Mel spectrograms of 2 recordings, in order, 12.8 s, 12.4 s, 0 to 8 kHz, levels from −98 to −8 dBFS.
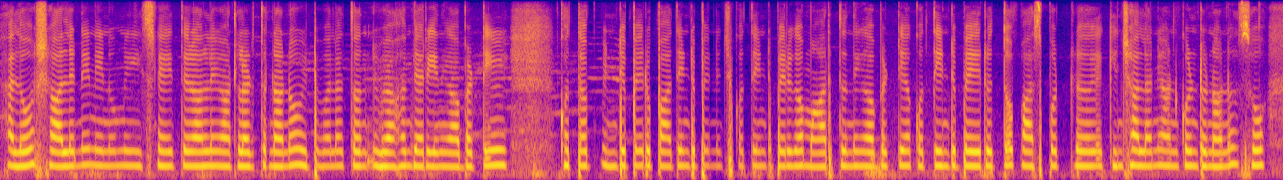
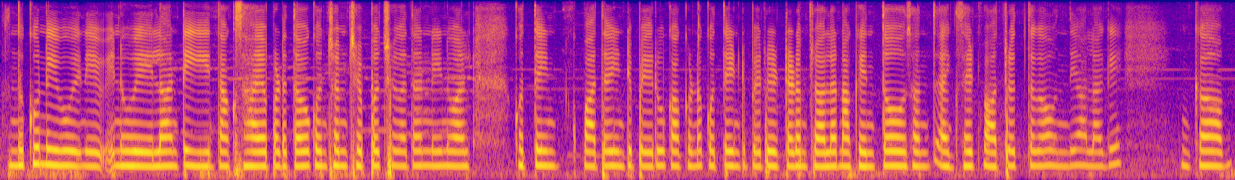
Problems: background sounds at intervals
